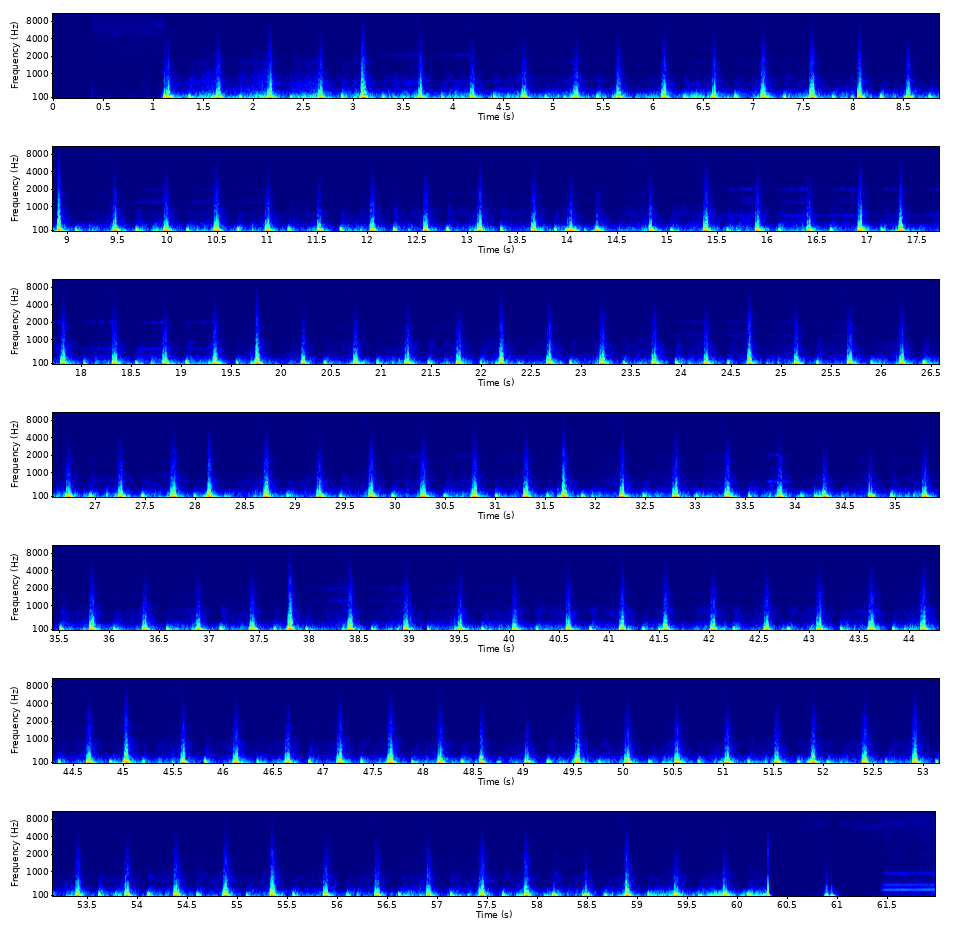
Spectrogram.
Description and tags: Irregular Heartbeat
Real heartbeat of a sixteen year old male (tall slender build). It is irregular, fast, and loud. This one minute cassette tape recording was done with a microphone on the chest over the tricuspid valve region near the left sternal border.
heart, heart-beat, irregular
